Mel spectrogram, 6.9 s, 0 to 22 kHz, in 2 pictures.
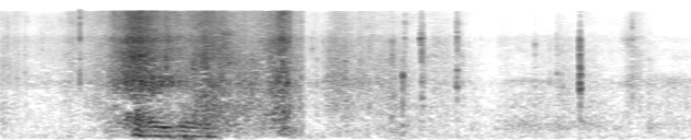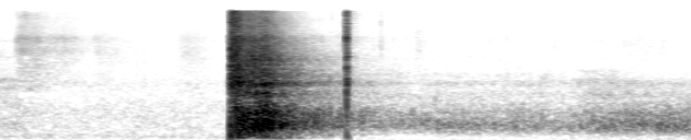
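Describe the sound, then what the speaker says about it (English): Two booming blasts from a 10 gauge shotgun fired at a squirrel in winter woods, one early and one later, each a sharp loud report with echoing tail, separated by rustling and footsteps. "He got down on the ground and started running, so I shot at him."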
